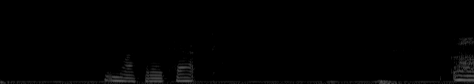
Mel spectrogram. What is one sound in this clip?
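A young woman speaks briefly into a microphone, close by.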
